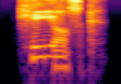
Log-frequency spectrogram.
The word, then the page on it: kiosk: British English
